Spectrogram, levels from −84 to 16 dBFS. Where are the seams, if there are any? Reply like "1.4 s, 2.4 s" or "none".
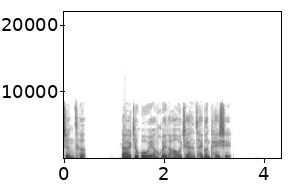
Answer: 1.0 s, 2.8 s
